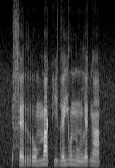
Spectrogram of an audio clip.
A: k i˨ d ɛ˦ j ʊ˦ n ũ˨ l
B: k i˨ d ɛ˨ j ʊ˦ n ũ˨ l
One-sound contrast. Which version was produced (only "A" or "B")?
A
